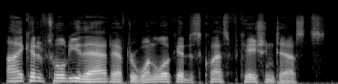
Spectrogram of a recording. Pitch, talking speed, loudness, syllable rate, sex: 120 Hz, 230 wpm, -19 LUFS, 6.0 syllables/s, male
